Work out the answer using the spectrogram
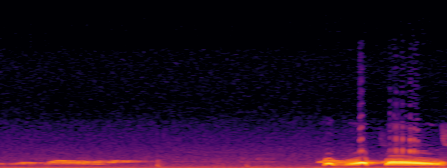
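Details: Spotted dove calling as a lure for silent birds: a faint wavering tone, a pause, then a loud phrase of two short rising coos and a sustained falling coo, with a low hum beneath.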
